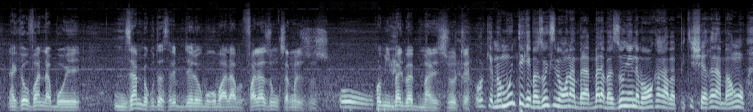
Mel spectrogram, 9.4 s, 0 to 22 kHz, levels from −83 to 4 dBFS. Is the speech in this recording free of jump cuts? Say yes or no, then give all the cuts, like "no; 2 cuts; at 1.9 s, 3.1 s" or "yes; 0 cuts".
yes; 0 cuts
